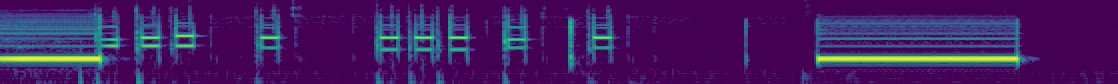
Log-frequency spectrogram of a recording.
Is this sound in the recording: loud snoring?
no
